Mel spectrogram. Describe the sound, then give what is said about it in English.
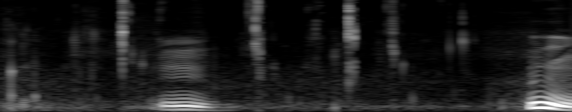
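Chewing on a piece of Tropical Twist fruit-and-mint gum, with a few soft wet clicks and smacks from the mouth, broken up by short bursts of voice. “I'm going to try mine now. I stole it by accident. It's called Tropical Twist. It smells really good. All right. Gum tasting segment.”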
